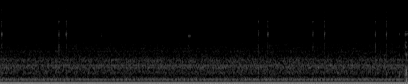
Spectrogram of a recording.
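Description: Steady low electrical hum of the recording setup, with a few faint, scattered clicks at a computer.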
